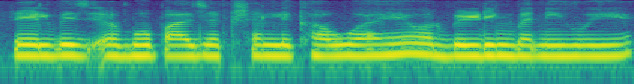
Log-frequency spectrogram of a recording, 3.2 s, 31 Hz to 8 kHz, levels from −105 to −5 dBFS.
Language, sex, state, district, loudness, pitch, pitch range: Hindi, female, Madhya Pradesh, Bhopal, -13 LUFS, 205 Hz, 200-205 Hz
